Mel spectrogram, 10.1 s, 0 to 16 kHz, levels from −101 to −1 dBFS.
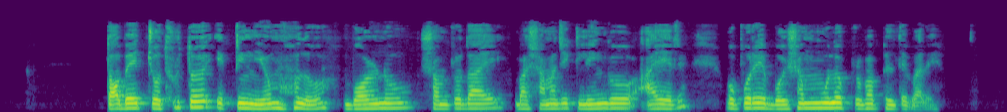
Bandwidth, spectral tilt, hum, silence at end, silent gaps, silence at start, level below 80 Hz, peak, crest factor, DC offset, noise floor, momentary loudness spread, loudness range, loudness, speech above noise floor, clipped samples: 7.6 kHz; -7 dB/octave; none; 0.7 s; none; 1.1 s; -56 dBFS; -2 dBFS; 16 dB; under 0.1%; under -90 dBFS; 11 LU; 3 LU; -18 LUFS; over 73 dB; under 0.1%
